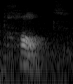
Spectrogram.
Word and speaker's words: taught: 자, 근데 우리가 발음할 때 이렇게 중간에 GH가 들어가는 거 발음한다고 그랬어? 안 한다고 그랬어? 안 한다고 그랬지. 그러면 트, 어, 트. 그러면 taught. 이렇게 되는 거예요. 그래서 he taught.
